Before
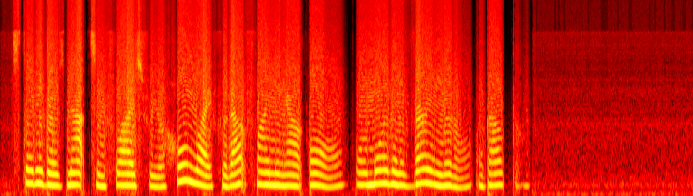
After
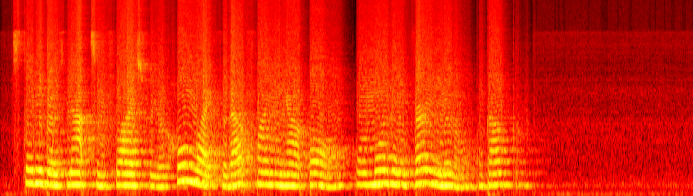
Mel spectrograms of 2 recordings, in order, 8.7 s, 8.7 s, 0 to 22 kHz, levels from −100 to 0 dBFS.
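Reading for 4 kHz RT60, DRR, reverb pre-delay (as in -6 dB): 0.80 s, 4.5 dB, 21 ms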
